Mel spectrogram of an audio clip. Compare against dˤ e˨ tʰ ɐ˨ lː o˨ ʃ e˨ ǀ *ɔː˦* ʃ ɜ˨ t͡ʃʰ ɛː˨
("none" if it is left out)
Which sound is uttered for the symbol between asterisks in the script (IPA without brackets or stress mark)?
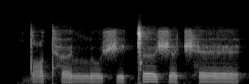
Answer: əː˦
